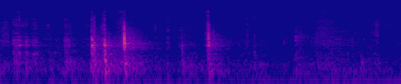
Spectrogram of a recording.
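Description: Light handling knocks and scrapes as a pine block and a metal kerfmaker jig are shifted and set down on a plywood saw-sled base, with a few sharp taps about a second in and again near two seconds.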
